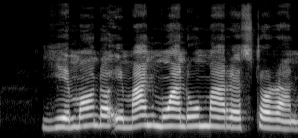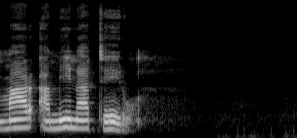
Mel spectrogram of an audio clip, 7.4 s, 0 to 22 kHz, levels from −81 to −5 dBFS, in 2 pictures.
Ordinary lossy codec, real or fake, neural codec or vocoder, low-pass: none; fake; vocoder, 44.1 kHz, 128 mel bands, Pupu-Vocoder; none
